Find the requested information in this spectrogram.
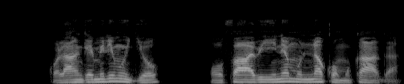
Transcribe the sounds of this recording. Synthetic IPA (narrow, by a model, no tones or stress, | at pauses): ko̞laːŋɡe̞ːmiɾimuɟo̞ː | faːβiːne̞munːako̞ːmukaːɡa̰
